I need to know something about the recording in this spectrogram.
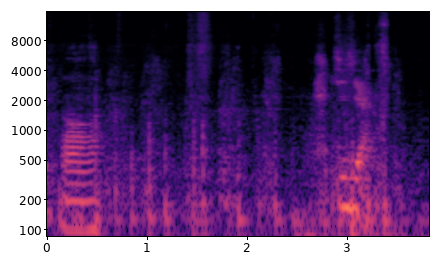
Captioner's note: puppy: Scratching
